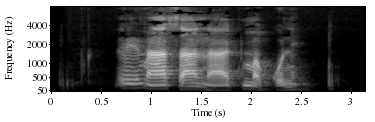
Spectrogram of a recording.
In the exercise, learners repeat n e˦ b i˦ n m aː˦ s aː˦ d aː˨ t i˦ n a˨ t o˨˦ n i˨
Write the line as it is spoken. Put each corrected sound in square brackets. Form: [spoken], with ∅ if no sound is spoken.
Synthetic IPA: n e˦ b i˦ [∅] m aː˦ s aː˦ [n] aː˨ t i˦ [m] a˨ [k] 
